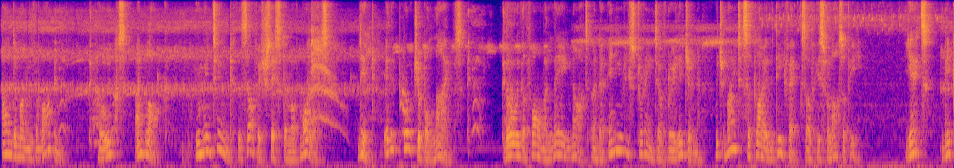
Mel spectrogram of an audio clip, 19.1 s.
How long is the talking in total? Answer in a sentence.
The talking can be heard for 18 seconds in total.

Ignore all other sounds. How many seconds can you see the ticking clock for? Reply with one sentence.
The ticking clock can't be heard in this clip.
